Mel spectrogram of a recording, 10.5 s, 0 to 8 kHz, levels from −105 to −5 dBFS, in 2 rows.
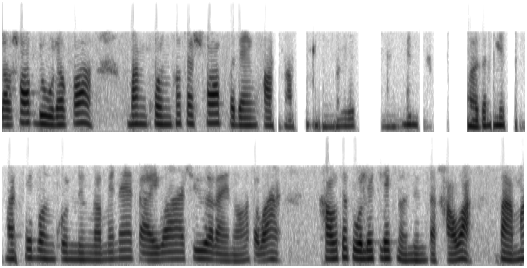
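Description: A narrowband mobile speech recording, band-limited to the AMR range with only light codec coloration, in which the talker's level collapses twice, from 2.71 to 4.19 s and from 4.6 to 5.51 s. At the deepest point it drops by something like 40 dB, chopping the voice into dipped and missing pieces. This is speech suppressed in double talk, most likely an echo canceller turning down its own talker while the far side was also speaking. Unlike packet loss or codec dropouts, the gaps are not clean, fixed-length holes. They are level drops spread across most of a second or more. Inside those same stretches, brief scraps of the other side's voice leaking through appear at 3.10 to 3.14 s and 5.20 to 5.24 s, sitting well below the talker, weaker in the second. They are likely loudspeaker echo the canceller failed to remove. A room reflection would repeat the talker, but these scraps are a separate voice.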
